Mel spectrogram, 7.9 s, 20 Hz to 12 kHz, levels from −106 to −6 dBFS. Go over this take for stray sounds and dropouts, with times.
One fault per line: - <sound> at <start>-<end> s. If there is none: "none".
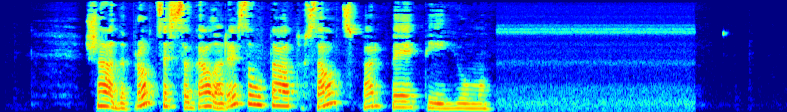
none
